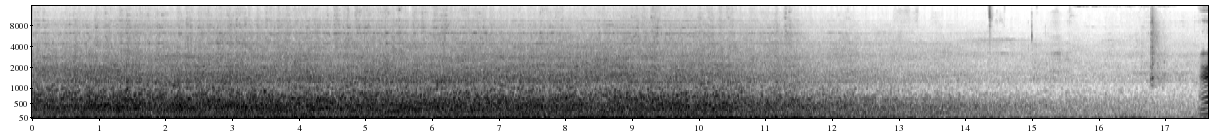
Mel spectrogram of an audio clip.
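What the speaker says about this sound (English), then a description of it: "you will hear some trains" A train passes close by in Midwood, Brooklyn with a loud, continuous rumbling roar that holds steady for several seconds and then slowly fades away.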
